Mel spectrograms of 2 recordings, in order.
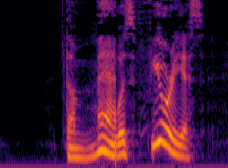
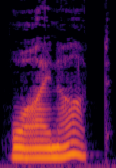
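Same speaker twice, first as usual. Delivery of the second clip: low turtle voice; 6 semitones lower than usual. Acted. Turtle voice speaks.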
